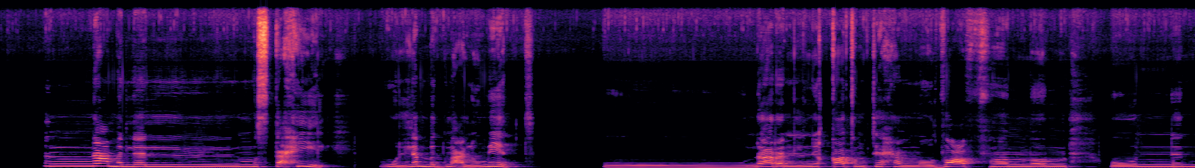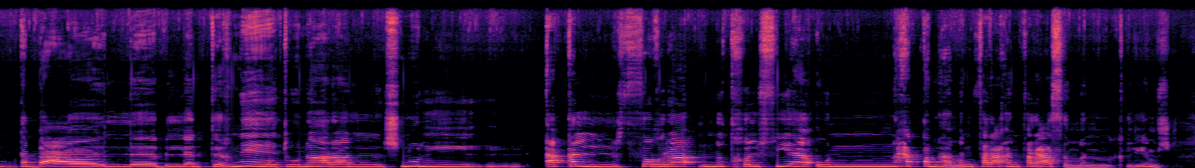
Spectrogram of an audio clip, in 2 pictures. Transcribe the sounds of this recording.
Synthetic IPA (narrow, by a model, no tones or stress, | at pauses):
nɪʕmɪl | mʊst̪ɑħiːl | wnlamːɪd̪maʕluːmeːt̪ | w | nɑːɾˤɑnɪqɑːt̪ˤmt̪aːħhʊmwðˤʊʕfhʊm | wnt̪ːæbːaʕ | bɪlʔɪnt̪ɑɾˤneːt̪wnɑːɾˤɑʃnu | ʔaqalːsˤːʊɣɾˤɑnɪd̪xʊlfiːhæw | ħɑt̪ˤːɑmɦamɪnfɑɾˤɑʔnfɑɾˤɑːsamːɪnxalːiɪmʃi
